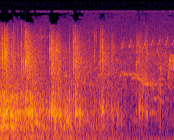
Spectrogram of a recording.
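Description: Horse hooves clop on paving stones as a horse-drawn carriage moves.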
